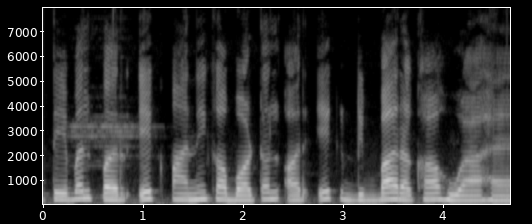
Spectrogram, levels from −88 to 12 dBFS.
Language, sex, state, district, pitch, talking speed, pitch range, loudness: Hindi, female, Jharkhand, Garhwa, 235 Hz, 155 wpm, 220-255 Hz, -16 LUFS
